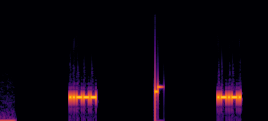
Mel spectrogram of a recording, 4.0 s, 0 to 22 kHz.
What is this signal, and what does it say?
Morse code, heard as a keyed tone, about 44 wpm, 700 Hz. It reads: 2 <AR>
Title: Single Character (Letter:Number:Punctuation:Prosign) 45wpm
